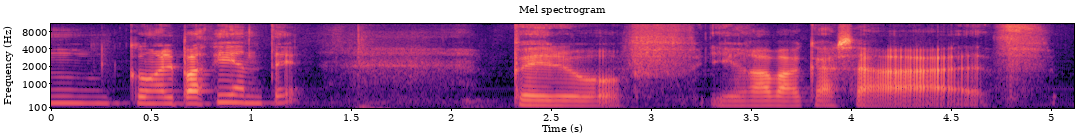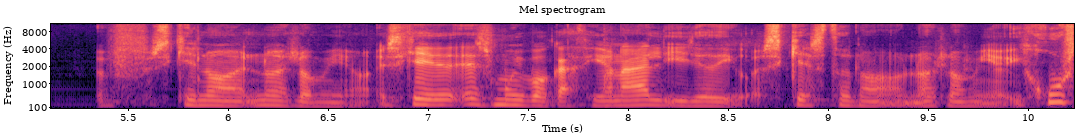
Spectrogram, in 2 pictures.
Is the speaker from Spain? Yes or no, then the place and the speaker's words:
yes; A Rúa, Galicia, Spain; born there; yo nací en un pueblo, en Valdeorras, en uh-huh la Rúa, y entonces me fui a estudiar con 17 años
